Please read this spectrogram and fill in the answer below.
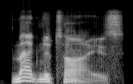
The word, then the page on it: magnetize: British English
